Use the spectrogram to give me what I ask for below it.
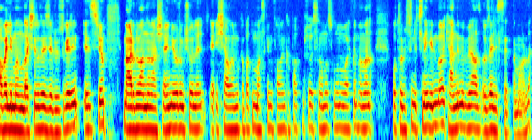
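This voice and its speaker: With a quiet background, a man speaks at a very fast pace. His pitch is fairly high and his intonation monotone and flat. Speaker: YouTuber. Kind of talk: casual storytelling monologue. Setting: in quarantine hotel room.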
